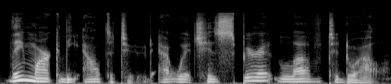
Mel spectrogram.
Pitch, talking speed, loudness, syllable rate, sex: 130 Hz, 170 wpm, -18 LUFS, 4.3 syllables/s, male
